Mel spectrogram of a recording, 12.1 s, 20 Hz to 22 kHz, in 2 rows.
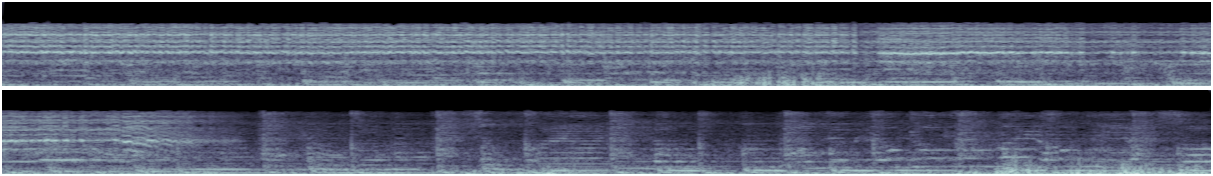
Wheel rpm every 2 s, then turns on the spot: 170, 170, 170, 70, 0, 0.
none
